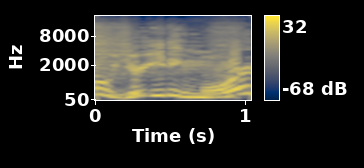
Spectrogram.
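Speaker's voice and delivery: acted-out, shrill, loud, high-pitched, carrying exclamation. Retelling what she said when the speaker ordered more food: imitating a loud exclamation. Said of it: "And then she said it really loud".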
